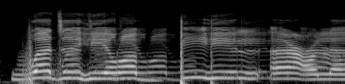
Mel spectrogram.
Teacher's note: وجہ میں جیم حرف قلقلہ ساکن ہے، یہاں پر قلقلہ خوب ظاہر ہوگا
